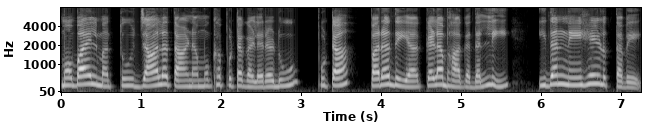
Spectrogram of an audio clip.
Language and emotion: Kannada, neutral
